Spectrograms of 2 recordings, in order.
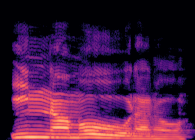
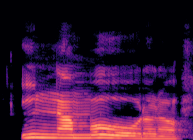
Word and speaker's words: innamorano: So the stressed vowel in this is on the O. Okay, and again, this is third person plural. They do something, right? They are enamored. Innamorano, innamorano. So the accent is on the antepenultimate in that, right? Second to last syllable.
